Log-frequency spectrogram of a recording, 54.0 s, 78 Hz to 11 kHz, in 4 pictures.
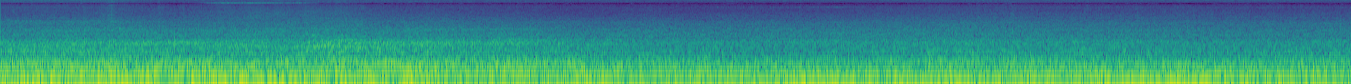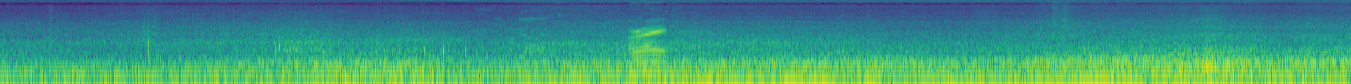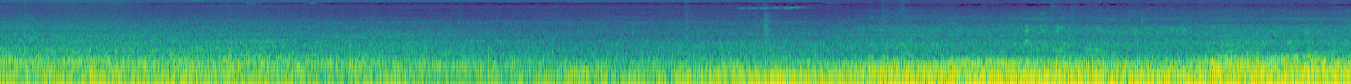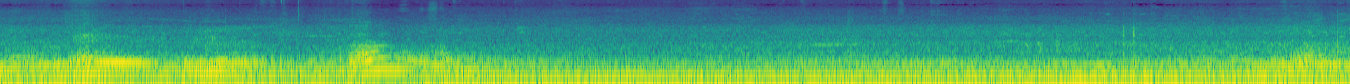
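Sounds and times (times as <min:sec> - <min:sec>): car engine revving: 0:38.6 - 0:46.0.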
